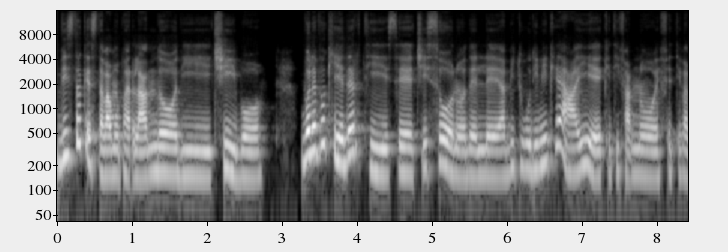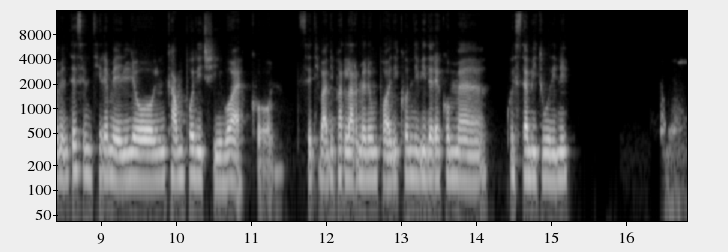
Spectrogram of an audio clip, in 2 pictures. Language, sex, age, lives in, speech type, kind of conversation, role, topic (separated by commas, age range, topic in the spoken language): Italian, female, 25-29, Italy, conversation, podcast, host, Quali abitudini alimentari ti fanno sentire meglio?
